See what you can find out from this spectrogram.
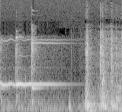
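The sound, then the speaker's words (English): A doorbell rings at a house door with a sustained, steady chime tone, then a few soft thumps and rustles follow once the ringing stops. “for just a dollar more, you can get him to ring doorbells at strange people's houses.”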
